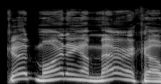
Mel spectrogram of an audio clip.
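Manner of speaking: high, sing-song morning show greeting; hammed-up breakfast TV host; mock TV host. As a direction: chirp it like a cheesy morning host.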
